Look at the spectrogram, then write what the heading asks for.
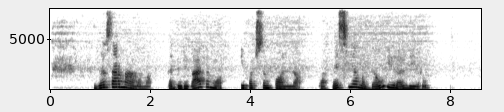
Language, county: Lithuanian, Alytus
